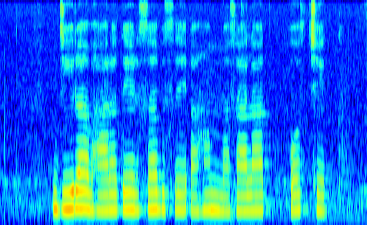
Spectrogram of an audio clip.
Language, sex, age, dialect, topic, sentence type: Magahi, female, 18-24, Northeastern/Surjapuri, agriculture, statement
